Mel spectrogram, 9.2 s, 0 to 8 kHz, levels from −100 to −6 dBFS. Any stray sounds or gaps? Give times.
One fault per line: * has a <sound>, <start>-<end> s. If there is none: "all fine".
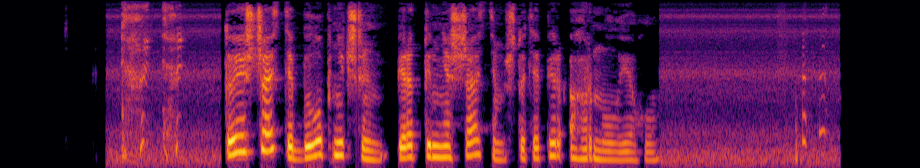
* has a cough, 1.2-1.9 s
* has a laugh, 7.8-8.3 s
